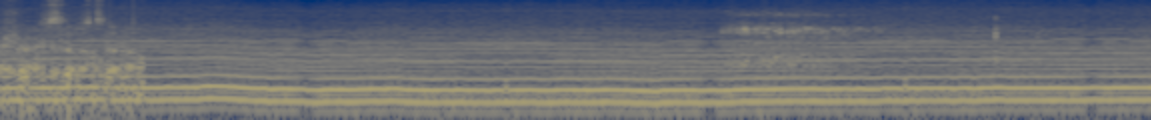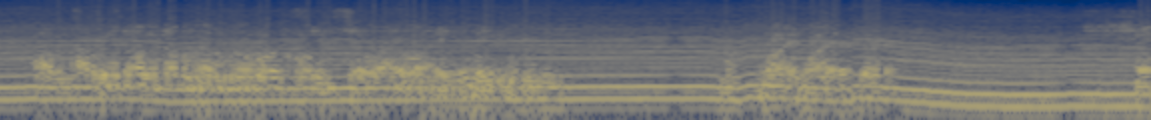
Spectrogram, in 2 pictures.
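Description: A race car engine drones steadily at high revs, shifting pitch as gears change.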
